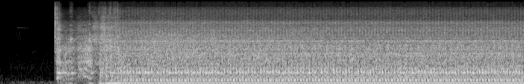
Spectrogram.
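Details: Rebuilt Isuzu 4BD1T diesel in a Hitachi EX120-2 excavator, first start after rebuild, loose rattling bolts just tightened: it cranks, catches within a second and settles to a steady, even idle at about 1250 rpm with no rattle or knock.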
